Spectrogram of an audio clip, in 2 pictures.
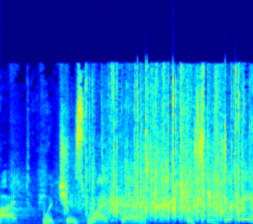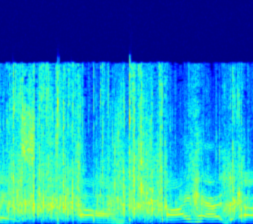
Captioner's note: audience clapping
